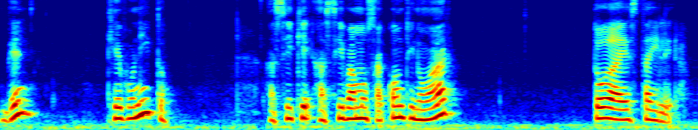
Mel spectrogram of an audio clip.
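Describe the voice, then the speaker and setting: Teaching crochet step by step, a woman counts her stitches aloud and addresses viewers directly with "¿ven?" to check in. Her medium-pitched voice is mellow with a breathy edge, lively in intonation but a little slow.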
